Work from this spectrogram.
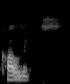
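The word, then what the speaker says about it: colleagues: then kita dapat colix tulisannya Kolea gu Tapi bacanya kix e aja deh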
